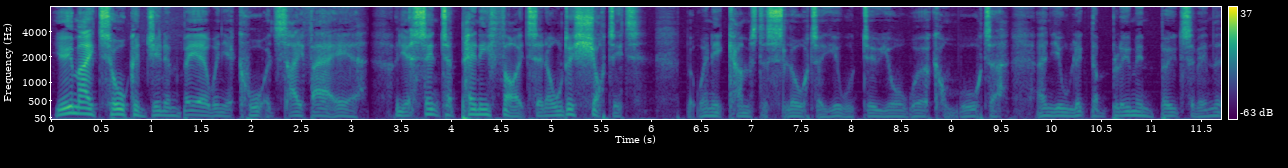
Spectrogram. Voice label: accents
